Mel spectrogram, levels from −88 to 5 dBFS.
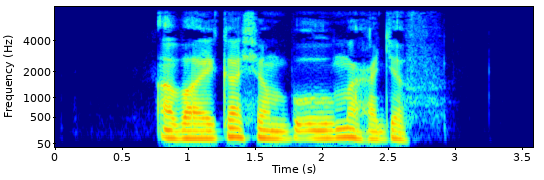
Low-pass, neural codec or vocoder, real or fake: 7.2 kHz; none; real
